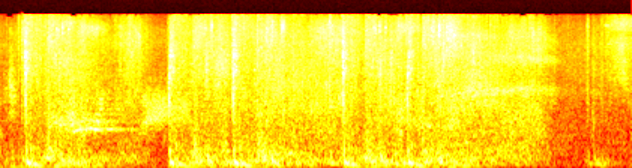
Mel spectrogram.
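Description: Guns fire in quick, loud blasts.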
